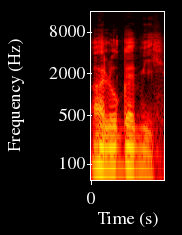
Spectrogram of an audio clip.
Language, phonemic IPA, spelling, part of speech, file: French, /a.lɔ.ɡa.mi/, allogamie, noun, Fr-allogamie.ogg
- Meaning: allogamy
